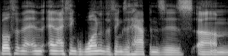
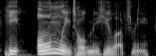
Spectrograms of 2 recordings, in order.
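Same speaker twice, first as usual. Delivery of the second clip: "only" leaned on, rest falls away; stress on ONLY. Shown as a demonstration. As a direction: hit the word only. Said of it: "put the emphasis on every single line".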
